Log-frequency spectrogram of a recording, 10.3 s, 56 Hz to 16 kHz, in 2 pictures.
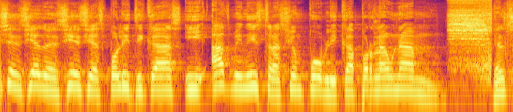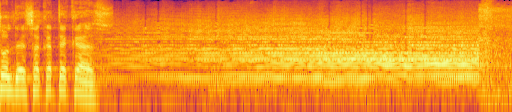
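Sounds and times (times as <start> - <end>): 
speech: 0.0 - 6.4
train horn blast: 6.2 - 10.2
rumbling rail noise of passing train: 6.3 - 10.2.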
